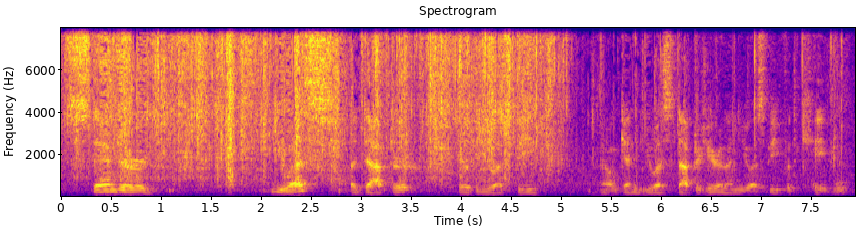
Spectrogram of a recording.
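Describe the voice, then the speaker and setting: A man's voice: sits low, level tone, moderate pace. A man giving a casual, matter-of-fact product demonstration, explaining things as a tech reviewer. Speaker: tech reviewer presenting a gadget unboxing. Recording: clear background noise.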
